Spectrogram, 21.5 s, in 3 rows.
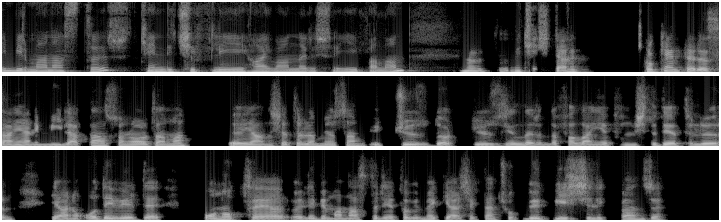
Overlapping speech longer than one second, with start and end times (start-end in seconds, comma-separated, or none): none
